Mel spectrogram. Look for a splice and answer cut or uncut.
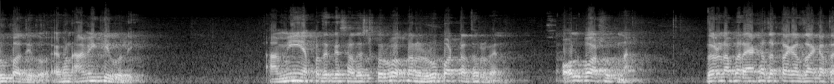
cut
